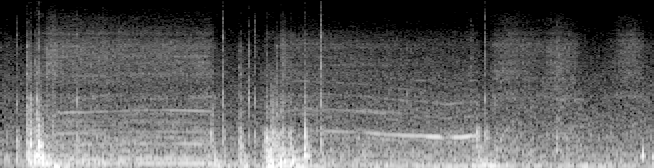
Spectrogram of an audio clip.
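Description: A car's electric window motor running twice, each run about two seconds long and starting with a click; the second whine sinks slightly in pitch and stops with a knock as the glass reaches the end of its travel.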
